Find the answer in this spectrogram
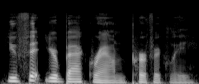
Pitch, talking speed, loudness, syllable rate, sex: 105 Hz, 150 wpm, -19 LUFS, 4.2 syllables/s, male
